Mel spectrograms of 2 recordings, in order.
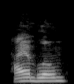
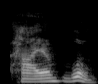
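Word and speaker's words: Chaim Bloom: his name ran Bloom say his name hi am Bloom one more time one more time hi am Bloom let's say say it together kid hi am Bloom am Bloom yeah so yeah so well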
